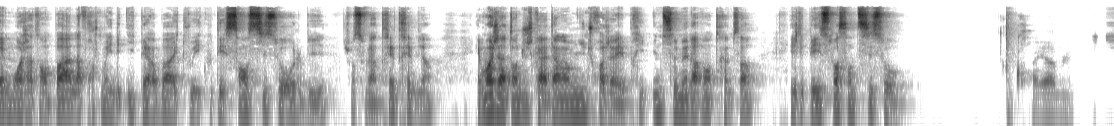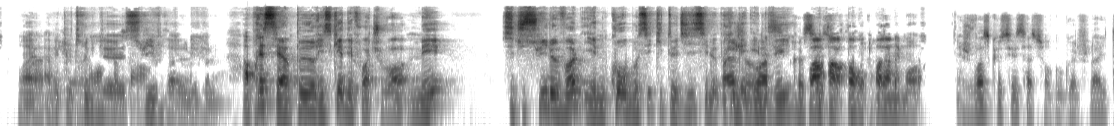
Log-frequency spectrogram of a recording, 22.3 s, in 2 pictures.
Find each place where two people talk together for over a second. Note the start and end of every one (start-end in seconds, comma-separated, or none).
11.4-12.7, 18.3-19.9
